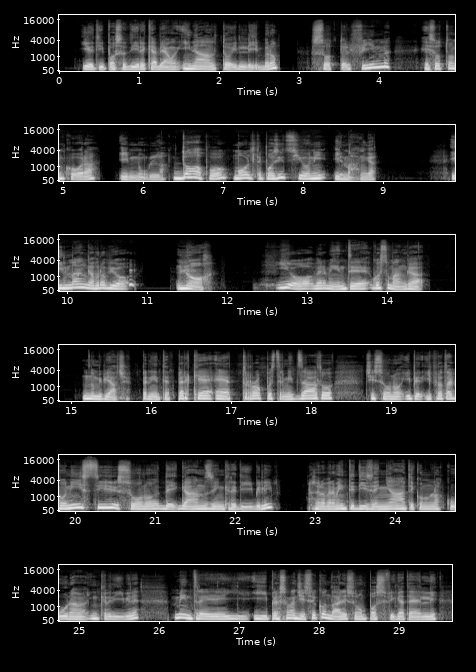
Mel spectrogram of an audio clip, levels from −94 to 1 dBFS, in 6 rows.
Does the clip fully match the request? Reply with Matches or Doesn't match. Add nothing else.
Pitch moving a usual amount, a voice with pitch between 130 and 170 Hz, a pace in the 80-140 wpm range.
Matches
